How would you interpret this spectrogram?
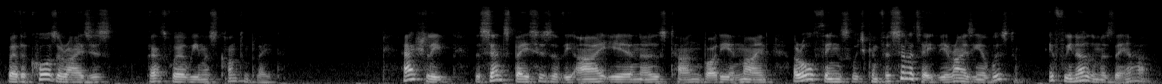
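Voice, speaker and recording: A man with a soft, mellow voice reads a Buddhist teaching aloud. His delivery is measured and contemplative, yet the pitch rises and falls expressively as he poses rhetorical questions. He sounds like a monk giving a reflective talk, at a medium pitch. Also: animated. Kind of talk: read-aloud dharma talk.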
